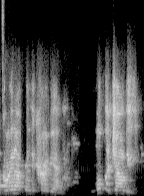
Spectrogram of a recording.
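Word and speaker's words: mokojumbie: you know in growing up in the Caribbean M Jambi it's spelled m o k o j u m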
